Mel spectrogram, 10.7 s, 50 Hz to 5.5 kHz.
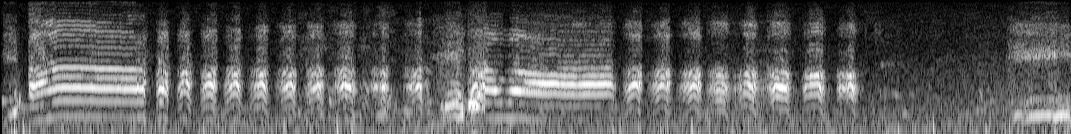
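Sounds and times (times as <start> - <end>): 
wail: 0.0 - 1.7, 4.5 - 6.4
laughter: 0.1 - 9.2.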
